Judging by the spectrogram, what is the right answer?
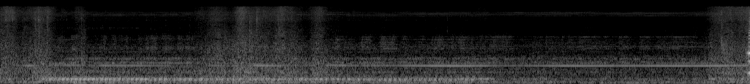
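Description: Steady whir of an inflatable dinosaur costume's built-in blower fan, with a thin steady hum, fuller and louder for the first few seconds and then dropping back.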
